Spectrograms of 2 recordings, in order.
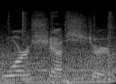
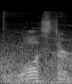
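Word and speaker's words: Worcester: do I know that how do you pronounce it Worchester I hated this more more horses there Porchester the German like what is that would stop what stop Wooster yes would stop Wow you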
